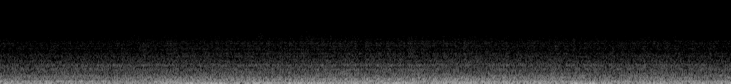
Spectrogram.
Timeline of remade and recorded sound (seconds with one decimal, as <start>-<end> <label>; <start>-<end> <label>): 0.0-1.7 recorded; 1.7-2.6 remade; 2.6-7.3 recorded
